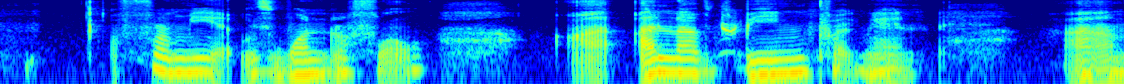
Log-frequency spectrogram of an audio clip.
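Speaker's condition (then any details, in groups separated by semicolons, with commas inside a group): Cerebral palsy, triplegia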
